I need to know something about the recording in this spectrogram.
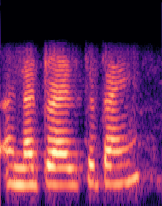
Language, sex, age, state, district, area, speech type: Sindhi, female, 45-60, Gujarat, Surat, urban, conversation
